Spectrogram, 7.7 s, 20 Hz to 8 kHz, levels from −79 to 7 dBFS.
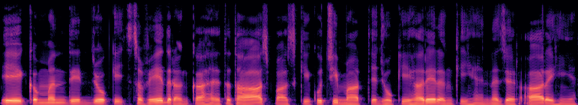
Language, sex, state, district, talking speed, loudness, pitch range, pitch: Hindi, male, Chhattisgarh, Sukma, 180 wpm, -15 LUFS, 105-115 Hz, 105 Hz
